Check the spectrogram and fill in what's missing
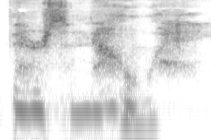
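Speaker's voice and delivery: hushed, breathy "There's no way"; whispered doubt. Acted. Preacher voicing a doubter's thought, whispered.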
